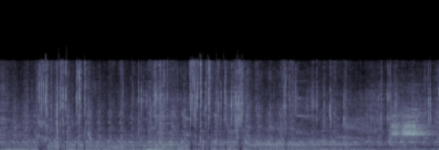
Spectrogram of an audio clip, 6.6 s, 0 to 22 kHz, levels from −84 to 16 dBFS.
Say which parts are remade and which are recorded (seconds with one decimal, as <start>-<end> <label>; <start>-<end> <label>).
0.0-6.6 recorded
